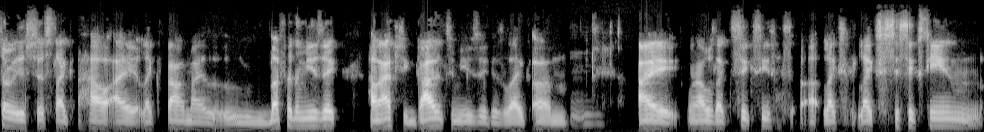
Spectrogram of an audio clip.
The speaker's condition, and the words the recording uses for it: Stuttering. I think I told you that I have a, if you can't notice, I have a speech problem.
